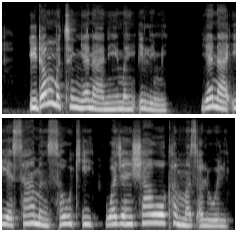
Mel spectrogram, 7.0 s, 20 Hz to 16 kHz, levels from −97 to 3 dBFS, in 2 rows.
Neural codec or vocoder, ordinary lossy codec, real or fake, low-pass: vocoder, 44.1 kHz, 128 mel bands, Pupu-Vocoder; none; fake; 14.4 kHz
